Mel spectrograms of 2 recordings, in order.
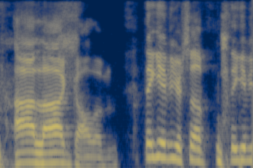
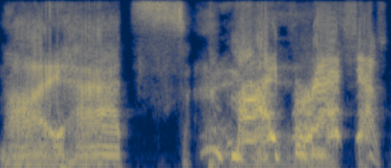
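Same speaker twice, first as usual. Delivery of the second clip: Gollum impression; much slower than usual. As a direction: cry it out like a greedy creature. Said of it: "my Gollum impression".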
